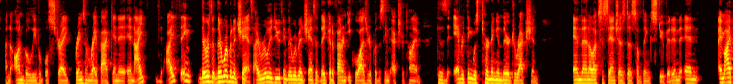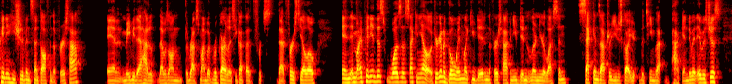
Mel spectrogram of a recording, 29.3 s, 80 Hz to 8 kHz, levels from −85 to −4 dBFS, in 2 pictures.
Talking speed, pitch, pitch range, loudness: 275 wpm, 120 Hz, 110-135 Hz, -28 LUFS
